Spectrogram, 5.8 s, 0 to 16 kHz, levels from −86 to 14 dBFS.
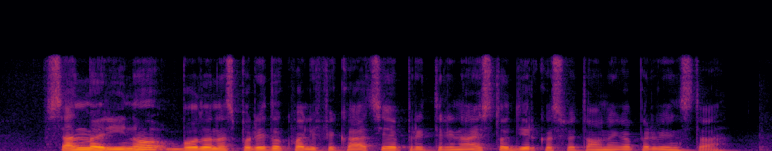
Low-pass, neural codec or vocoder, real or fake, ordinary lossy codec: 9.9 kHz; none; real; none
